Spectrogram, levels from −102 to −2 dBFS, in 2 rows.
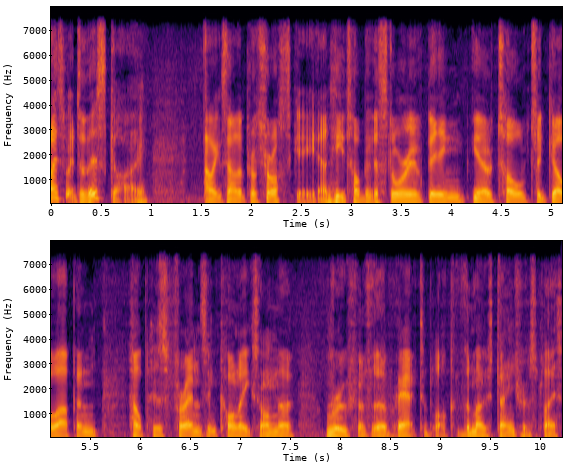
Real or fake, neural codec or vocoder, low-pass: fake; codec, 44.1 kHz, 7.8 kbps, Pupu-Codec; 7.2 kHz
